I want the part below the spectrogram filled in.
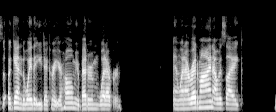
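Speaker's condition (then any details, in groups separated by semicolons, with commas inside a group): No condition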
